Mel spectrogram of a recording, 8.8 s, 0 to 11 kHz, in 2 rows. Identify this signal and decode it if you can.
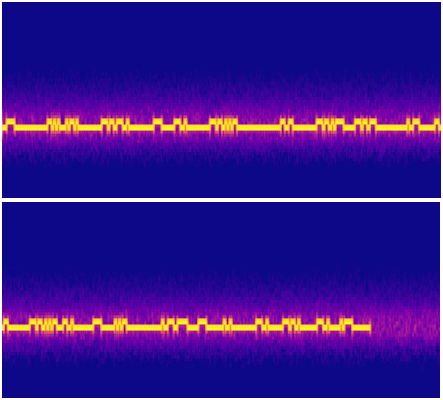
RTTY (50 baud, 170 Hz shift), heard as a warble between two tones, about 1320 Hz centre. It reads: … NON SI E MAI SPOSATO, NE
